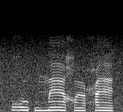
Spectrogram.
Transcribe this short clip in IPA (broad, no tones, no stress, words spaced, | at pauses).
ʁuʔu mɛːχøː ħɛ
